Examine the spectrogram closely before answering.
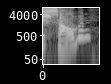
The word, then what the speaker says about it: salmon: What do you mean, What, do you not say salmon? It's pronounced salmon. You don't pronounce the L?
